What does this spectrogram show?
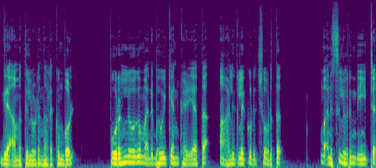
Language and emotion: Malayalam, sad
